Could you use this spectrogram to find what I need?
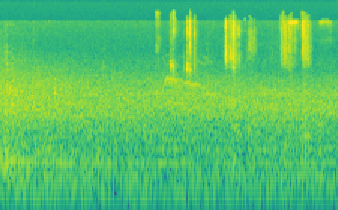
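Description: Fishing tackle clicks and rattles as it is handled.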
